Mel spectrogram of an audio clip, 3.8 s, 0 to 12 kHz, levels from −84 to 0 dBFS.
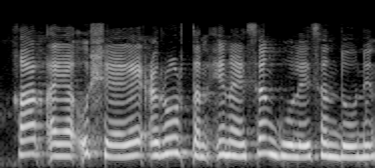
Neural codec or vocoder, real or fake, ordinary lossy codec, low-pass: none; real; none; 7.2 kHz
